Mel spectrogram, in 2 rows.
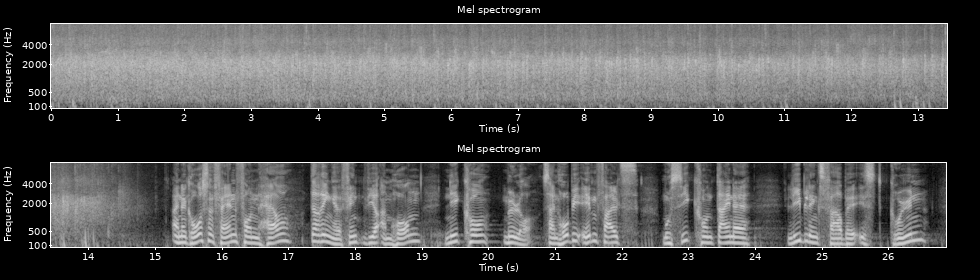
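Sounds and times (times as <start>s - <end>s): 
crowd applause: 0.0s - 14.8s
speech: 15.3s - 26.6s.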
